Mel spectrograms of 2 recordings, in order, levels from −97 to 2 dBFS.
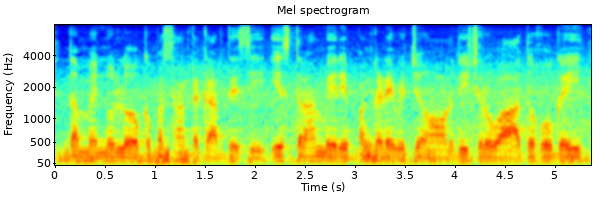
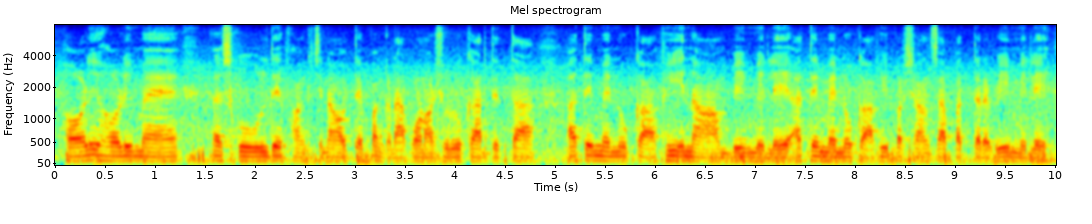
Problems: none marked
